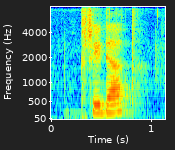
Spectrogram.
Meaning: to add
- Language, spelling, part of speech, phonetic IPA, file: Czech, přidat, verb, [ˈpr̝̊ɪdat], Cs-přidat.ogg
